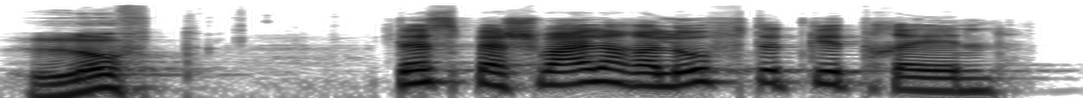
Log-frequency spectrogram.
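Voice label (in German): "loffd", Wittlicher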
